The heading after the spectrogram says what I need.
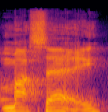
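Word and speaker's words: Ma.çé: Mace is now Massey. Yeah. It's spelled the same, but there's a period in between. And some like dots and circles and weird things.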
